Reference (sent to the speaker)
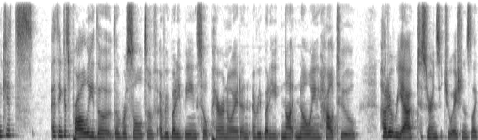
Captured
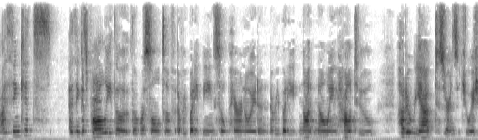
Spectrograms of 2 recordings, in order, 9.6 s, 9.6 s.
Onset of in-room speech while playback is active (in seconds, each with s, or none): none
